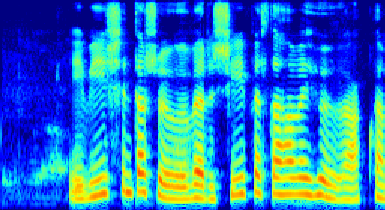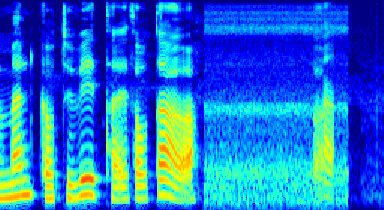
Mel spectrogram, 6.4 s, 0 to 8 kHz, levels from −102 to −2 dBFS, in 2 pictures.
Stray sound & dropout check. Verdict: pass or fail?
fail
